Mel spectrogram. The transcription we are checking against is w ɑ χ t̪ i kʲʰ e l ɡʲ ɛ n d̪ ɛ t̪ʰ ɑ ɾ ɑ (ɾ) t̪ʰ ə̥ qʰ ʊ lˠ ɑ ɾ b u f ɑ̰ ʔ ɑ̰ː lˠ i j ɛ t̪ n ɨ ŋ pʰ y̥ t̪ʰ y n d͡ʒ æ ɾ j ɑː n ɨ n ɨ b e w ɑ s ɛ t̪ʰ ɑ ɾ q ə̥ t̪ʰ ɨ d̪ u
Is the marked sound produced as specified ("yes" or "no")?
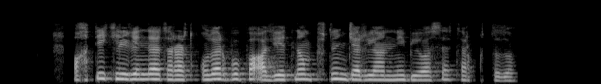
yes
